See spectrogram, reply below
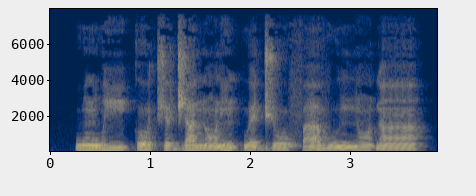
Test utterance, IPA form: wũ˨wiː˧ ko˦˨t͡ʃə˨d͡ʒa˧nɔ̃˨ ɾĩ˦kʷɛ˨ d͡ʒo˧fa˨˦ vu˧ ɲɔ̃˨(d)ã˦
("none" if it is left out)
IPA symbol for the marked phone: ɗ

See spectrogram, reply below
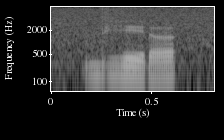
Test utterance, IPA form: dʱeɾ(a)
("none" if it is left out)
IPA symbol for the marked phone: ɐ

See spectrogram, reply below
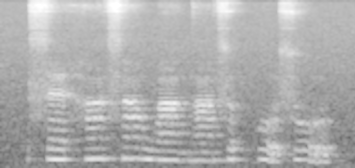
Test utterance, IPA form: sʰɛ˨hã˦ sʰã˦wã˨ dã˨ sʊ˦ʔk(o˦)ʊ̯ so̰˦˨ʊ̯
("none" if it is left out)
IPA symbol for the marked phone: o̰˦˨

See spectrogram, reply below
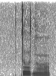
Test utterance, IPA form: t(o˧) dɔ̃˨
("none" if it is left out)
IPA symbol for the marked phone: o˧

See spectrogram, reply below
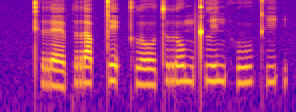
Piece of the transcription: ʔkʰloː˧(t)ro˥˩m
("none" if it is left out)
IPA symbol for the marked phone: t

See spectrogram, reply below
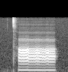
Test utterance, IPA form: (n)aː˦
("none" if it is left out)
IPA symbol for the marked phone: tʰ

